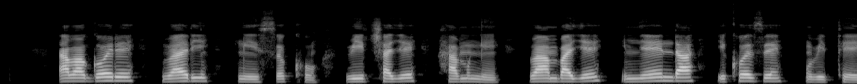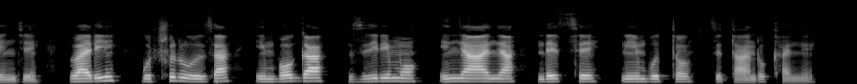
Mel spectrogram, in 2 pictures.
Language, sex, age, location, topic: Kinyarwanda, male, 18-24, Huye, health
